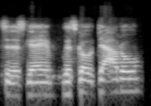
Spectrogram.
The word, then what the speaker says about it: Dowdle: Let's go, Dowdle. I think that's how you say his name, right? Dowdle.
